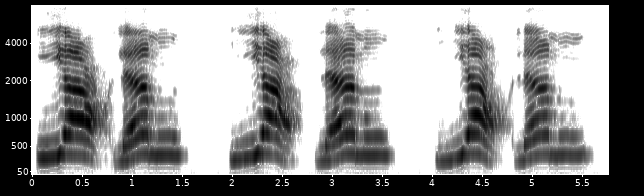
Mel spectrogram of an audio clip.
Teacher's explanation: आइन पर आवाज को स्टॉप करेंगे और हलक के बीच वाले हिस्से से आइन को प्रोनाउंस करेंगे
